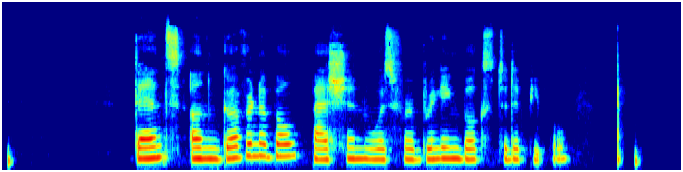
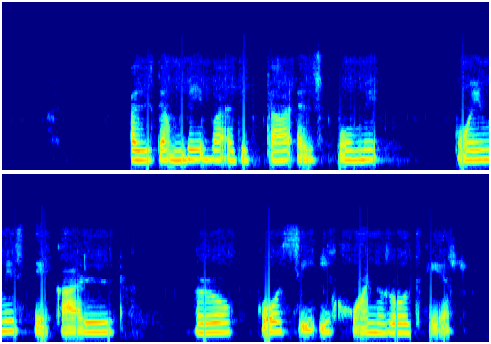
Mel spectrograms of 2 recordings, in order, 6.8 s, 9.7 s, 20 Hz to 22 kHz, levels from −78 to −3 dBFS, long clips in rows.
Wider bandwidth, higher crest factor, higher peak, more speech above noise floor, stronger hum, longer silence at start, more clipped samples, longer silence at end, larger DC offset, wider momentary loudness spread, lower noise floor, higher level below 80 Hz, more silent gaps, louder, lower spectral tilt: first, 14.5 kHz vs 7.8 kHz; about the same, 18 dB vs 18 dB; first, -4 dBFS vs -12 dBFS; first, 60 dB vs 49 dB; neither; second, 0.05 s vs 1.3 s; neither; first, 0.45 s vs 0.25 s; neither; first, 17 LU vs 7 LU; about the same, -80 dBFS vs -79 dBFS; second, -72 dBFS vs -64 dBFS; neither; first, -20 LUFS vs -31 LUFS; second, -4 dB/octave vs -7 dB/octave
